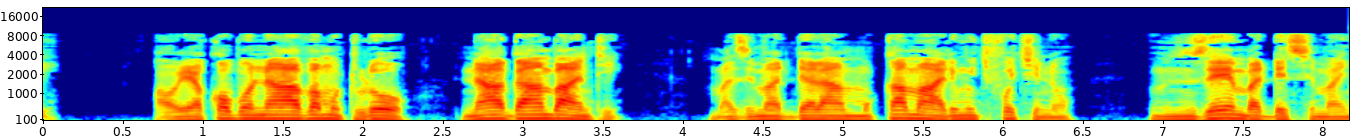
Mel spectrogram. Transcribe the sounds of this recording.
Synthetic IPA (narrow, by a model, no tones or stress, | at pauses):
a̰wo̞jako̞bo̞naːvamutulo̞ | naːɡaːmbaːnti | mazimadːalamukamaːlimuci̥fo̞cino̞ | nze̞ːmbadːe̞simaɲ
